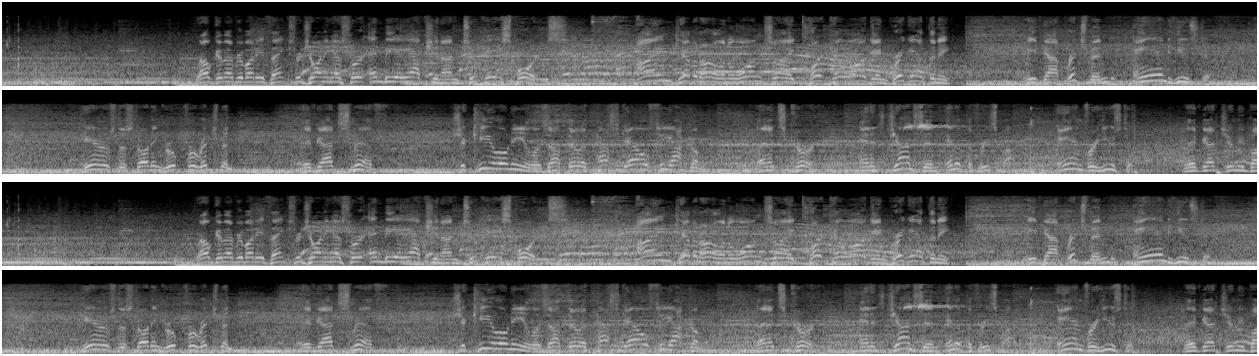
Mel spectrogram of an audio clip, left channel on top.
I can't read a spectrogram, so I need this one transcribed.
Welcome, everybody. Thanks for joining us for NBA action on 2K Sports. I'm Kevin Harlan alongside Clark Kellogg and Greg Anthony. We've got Richmond and Houston. Here's the starting group for Richmond. They've got Smith. Shaquille O'Neal is out there with Pascal Siakam. Then it's Curry. And it's Johnson in at the 3 spot. And for Houston, they've got Jimmy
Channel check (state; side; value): normal; both; correlation 0.67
